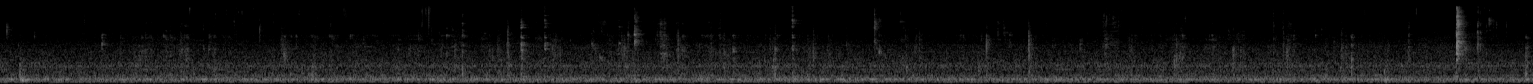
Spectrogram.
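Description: Close-miked chewing and mouth sounds of a person eating rice with a fork, with scattered small clicks and one sharper click near the end, over a faint steady low hum.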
